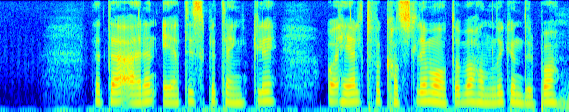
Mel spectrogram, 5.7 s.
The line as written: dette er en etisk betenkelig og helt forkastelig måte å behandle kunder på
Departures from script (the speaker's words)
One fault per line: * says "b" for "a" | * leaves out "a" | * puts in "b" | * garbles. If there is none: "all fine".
all fine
